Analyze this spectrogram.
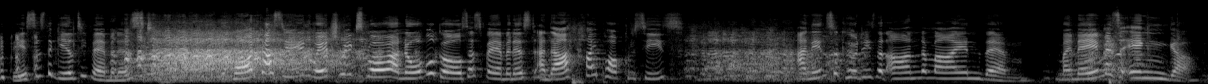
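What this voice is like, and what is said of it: Put-on Danish accent. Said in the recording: “Could you do it with a Danish accent so they think it's me?”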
